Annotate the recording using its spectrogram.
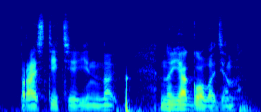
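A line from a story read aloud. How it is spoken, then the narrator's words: Muttered. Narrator (Russian): Клусар пробормотал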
